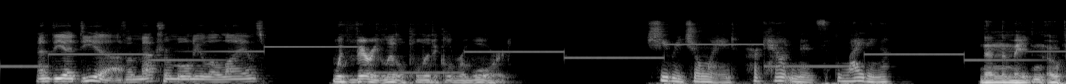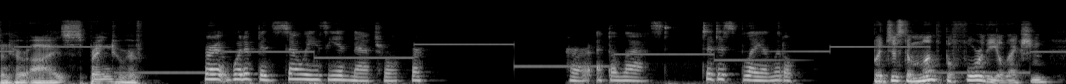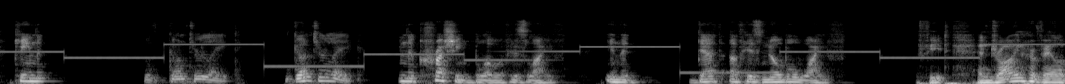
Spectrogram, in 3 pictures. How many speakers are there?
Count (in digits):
5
